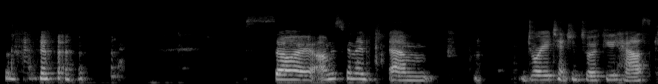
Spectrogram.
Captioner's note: laughing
